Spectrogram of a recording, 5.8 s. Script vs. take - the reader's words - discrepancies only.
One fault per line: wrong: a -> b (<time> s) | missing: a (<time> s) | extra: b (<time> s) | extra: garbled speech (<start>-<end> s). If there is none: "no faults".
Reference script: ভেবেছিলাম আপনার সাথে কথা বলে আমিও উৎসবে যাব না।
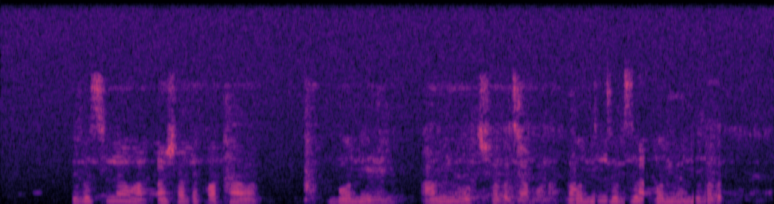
extra: garbled speech (4.2-5.4 s)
